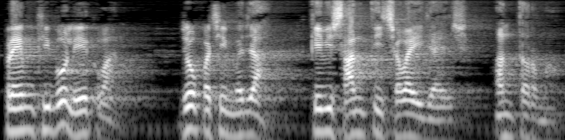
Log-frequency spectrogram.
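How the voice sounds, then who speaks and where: A man preaching a devotional sermon in a large hall, talking at an unhurried pace with a bright, clear-edged voice. He chats with his listeners and calls on them by name. His voice rings with a long, roomy reverb. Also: mid-range voice. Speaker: spiritual teacher.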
